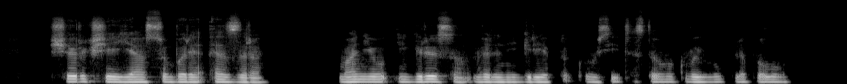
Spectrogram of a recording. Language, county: Lithuanian, Kaunas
